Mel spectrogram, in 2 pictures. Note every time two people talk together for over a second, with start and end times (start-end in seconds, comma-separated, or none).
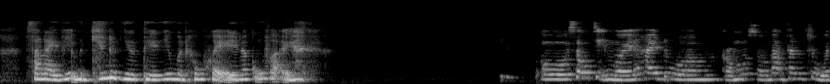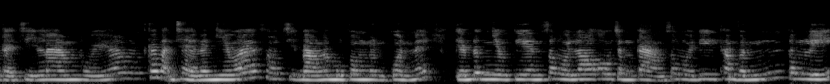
none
